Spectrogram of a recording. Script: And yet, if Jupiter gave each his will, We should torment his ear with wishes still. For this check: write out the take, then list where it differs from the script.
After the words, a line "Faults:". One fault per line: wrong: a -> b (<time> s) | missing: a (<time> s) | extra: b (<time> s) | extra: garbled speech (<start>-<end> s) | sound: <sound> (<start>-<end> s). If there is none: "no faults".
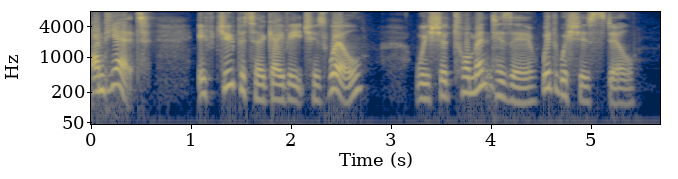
And yet, if Jupiter gave each his will, We should torment his ear with wishes still.
Faults:
no faults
